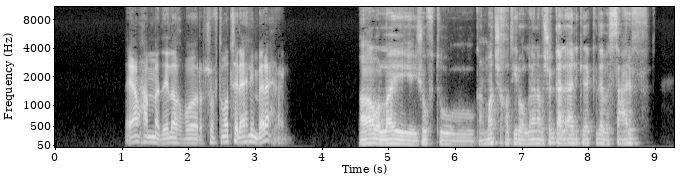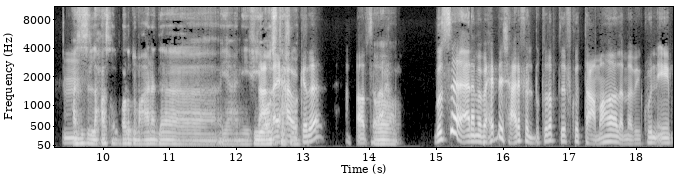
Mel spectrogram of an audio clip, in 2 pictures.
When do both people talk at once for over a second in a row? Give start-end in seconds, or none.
none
